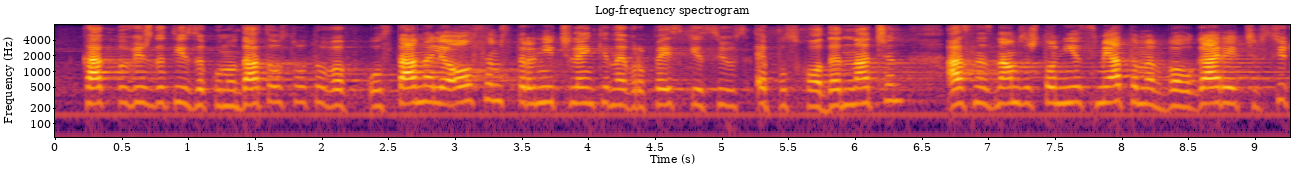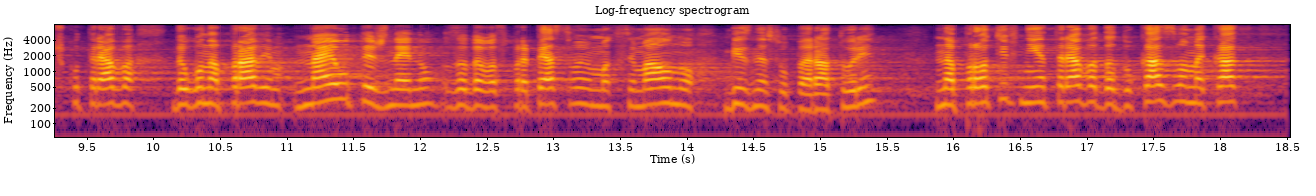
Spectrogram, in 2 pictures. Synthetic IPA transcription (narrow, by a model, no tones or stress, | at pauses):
kakt̪oviʒd̪ət̪ɛizɐkonod̪at̪ɛlˠst̪vot̪ovɐfost̪anɐlʲiɔsɛmst̪ɾɐnit͡ʃlɛŋk̟inɐɛvɾopɛjskijəsɐjusɛposxɔd̪ɛnːat͡ʃin | asnɛznamzɐʃt̪ɔniɛsmʲjat̪əmɛvbɐlˠɡaɾijət͡ʃɛfsit͡ʃkot̪ɾʲabvə | d̪ɐɡonɐpɾavimnajot̪ɛʒnɛnozɐd̪ɐvɐspɾɛpʲjat̪st̪vɐmɛmːɐksimalˠnobiznɛsopɛɾat̪oɾi | nɐpɾɔt̪ifniɛt̪ɾʲabvəd̪ɐd̪okazvɐmɛkak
